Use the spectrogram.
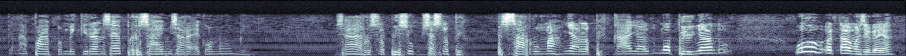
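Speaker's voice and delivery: ordinary delivery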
